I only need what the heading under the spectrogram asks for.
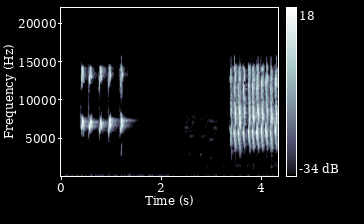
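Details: Loud, high-pitched song of a Blue-crowned hanging parrot in long cililin style. Five evenly spaced sharp chips open the phrase. After a short gap a rapid buzzy rattle of pulses follows and carries on to the end.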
